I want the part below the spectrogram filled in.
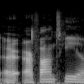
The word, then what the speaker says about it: Aronofsky: It was Darren Aronofsky, I'm probably pronouncing that wrong.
